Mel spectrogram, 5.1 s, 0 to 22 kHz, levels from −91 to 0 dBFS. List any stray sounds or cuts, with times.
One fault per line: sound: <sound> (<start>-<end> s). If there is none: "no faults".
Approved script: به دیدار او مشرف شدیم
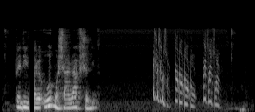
sound: dropout (0.6-0.7 s)
sound: chirp (3.1-4.5 s)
